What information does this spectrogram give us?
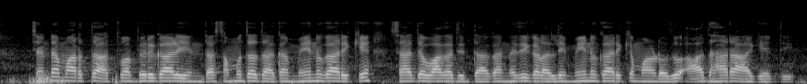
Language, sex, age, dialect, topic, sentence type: Kannada, male, 18-24, Dharwad Kannada, agriculture, statement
